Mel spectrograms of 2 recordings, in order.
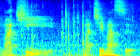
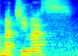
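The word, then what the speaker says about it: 待ちます: Like if you put this T here, it's still going to be pronounced as chi instead. So machimasu.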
